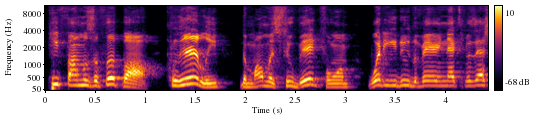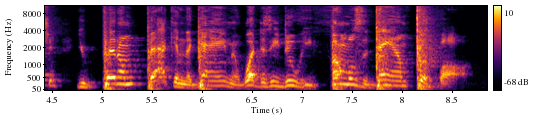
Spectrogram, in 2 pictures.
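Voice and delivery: high-pitched exasperated rant; upset rant. Real, not acted. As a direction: vent hard about every bad call. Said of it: "Can you tell I'm upset about this?".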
